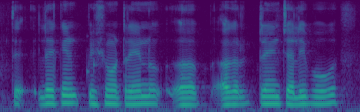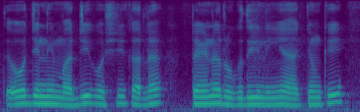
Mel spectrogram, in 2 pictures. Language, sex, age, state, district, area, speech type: Dogri, male, 18-30, Jammu and Kashmir, Samba, urban, spontaneous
